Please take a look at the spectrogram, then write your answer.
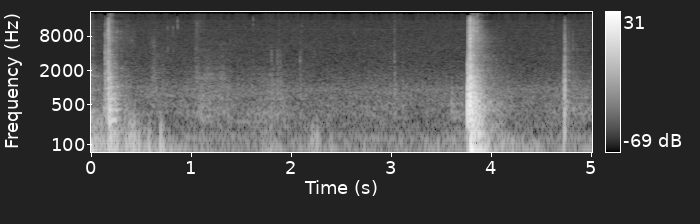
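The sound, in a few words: car back door closing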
